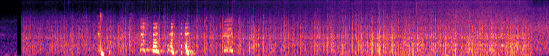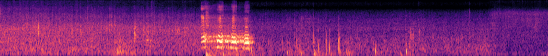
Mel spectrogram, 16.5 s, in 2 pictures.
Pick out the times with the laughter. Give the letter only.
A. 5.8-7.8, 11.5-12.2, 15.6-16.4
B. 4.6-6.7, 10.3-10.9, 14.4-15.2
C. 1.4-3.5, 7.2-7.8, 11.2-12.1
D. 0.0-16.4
C.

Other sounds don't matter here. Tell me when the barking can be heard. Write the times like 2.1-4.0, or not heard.
not heard.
